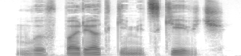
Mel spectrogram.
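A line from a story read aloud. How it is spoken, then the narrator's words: Quiet question. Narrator (Russian): Негромко спрашивает он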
